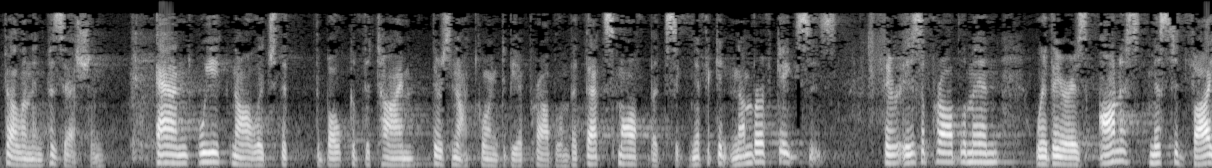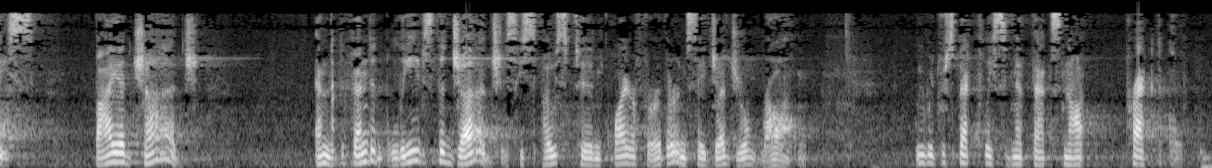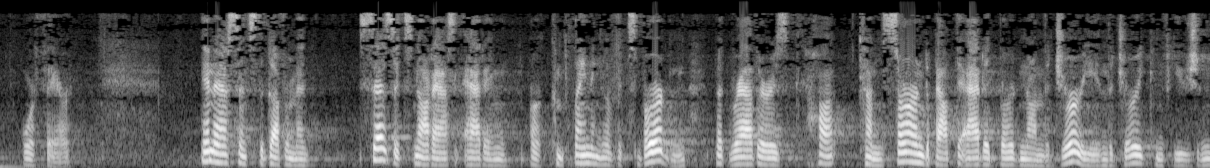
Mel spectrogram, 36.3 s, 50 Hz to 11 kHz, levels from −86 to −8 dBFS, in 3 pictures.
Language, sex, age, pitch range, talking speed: English, female, 50-69, 120-160 Hz, 155 wpm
